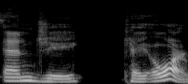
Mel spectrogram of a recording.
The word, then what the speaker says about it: Angkor: Angkor, like Angkor Wat.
